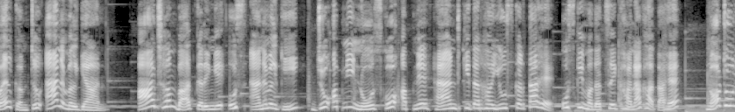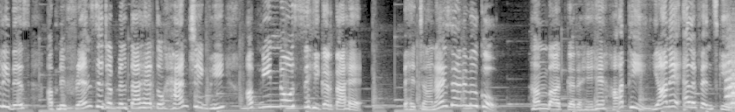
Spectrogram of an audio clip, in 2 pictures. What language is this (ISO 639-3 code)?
hin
